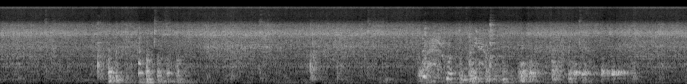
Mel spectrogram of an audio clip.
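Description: Chopped taro leaves frying in oil with very little water in a kadai: a steady sizzle, with a spatula stirring and scraping the pan at irregular moments, most busily about a second in and again between four and five seconds.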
